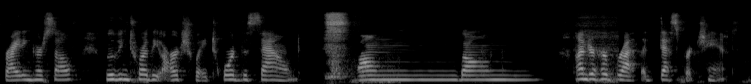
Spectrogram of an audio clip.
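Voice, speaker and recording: A woman's voice: medium pitch, sharp tone. A woman reading screenplay action as narrator, with dramatic, clipped phrasing, recorded over a home video call.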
